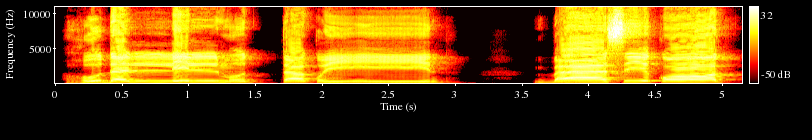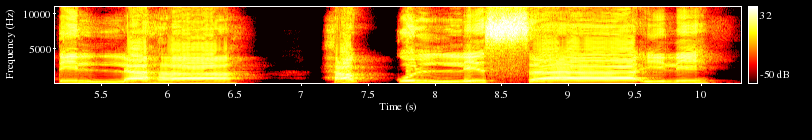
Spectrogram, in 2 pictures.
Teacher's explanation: تنوین بالکل پڑھنے میں نہیں آ رہی، نون ساکن بالکل پڑھنے میں ہی نہیں آ رہا ہے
